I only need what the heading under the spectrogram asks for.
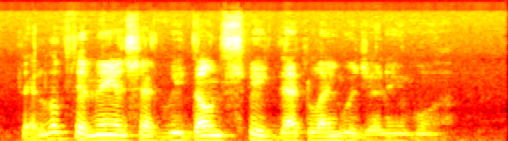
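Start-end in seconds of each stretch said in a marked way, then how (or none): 1.3-3.3 put-on English spoken with a Yiddish accent. Retelling how two men answered him when he spoke Yiddish, Yiddish accent. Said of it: "in a Yiddish accent".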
